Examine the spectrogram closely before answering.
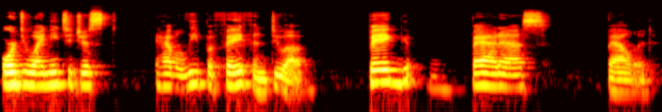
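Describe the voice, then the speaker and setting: A woman singer-songwriter being interviewed on a podcast, talking in an animated, chatty way. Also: fairly low pitch, slow pace. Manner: animated, chatty storyteller, voices quoted reactions.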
